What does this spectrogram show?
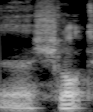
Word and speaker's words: Slot: And yes, his name is Schlott. It's pronounced S and L in German, and I believe in Dutch as well is Schlott.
